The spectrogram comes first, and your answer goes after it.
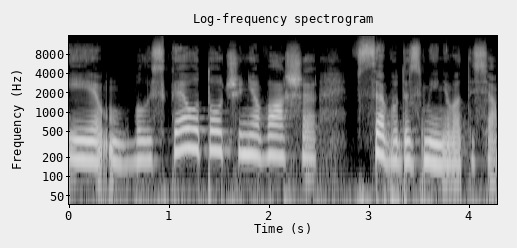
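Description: In a very clean recording with a silent background, a woman speaks at a very slow pace in a dark, mellow tone. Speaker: wax-casting fortune teller. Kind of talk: fortune-telling video monologue.

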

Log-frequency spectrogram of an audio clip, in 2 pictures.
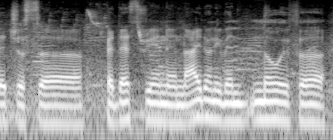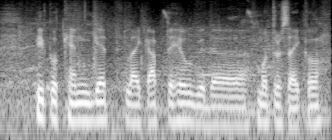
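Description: A man speaks at a moderate pace as noticeable background noise plays behind him. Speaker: travel vlogger. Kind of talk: casual vlog chat. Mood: cheerful, relaxed. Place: street. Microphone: phone near.

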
